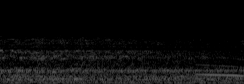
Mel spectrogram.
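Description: Quiet room background noise with a faint, steady high hum and no distinct event.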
